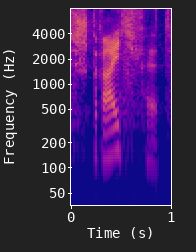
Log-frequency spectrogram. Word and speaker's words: Streichfett: That's super hard to pronounce. It is Streichfett.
